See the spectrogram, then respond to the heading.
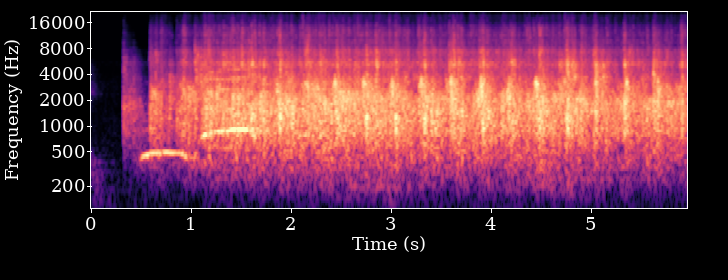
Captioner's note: audience applauds and cheers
